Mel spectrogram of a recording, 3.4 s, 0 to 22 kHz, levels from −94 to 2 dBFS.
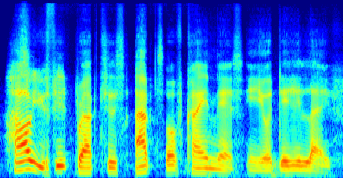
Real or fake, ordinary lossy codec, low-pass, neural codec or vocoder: fake; none; none; autoencoder, 48 kHz, 32 numbers a frame, DAC-VAE, trained on Japanese speech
